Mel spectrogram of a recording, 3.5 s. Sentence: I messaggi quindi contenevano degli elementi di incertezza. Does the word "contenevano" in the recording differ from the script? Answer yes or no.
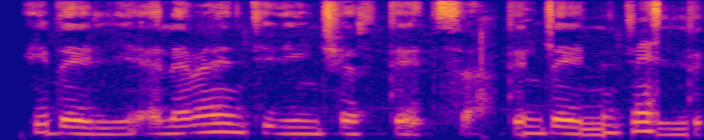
yes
